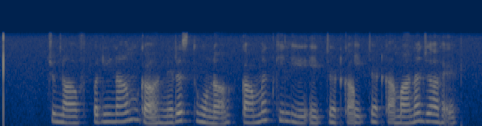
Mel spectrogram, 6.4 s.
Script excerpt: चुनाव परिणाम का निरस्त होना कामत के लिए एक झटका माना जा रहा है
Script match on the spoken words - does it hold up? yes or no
no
